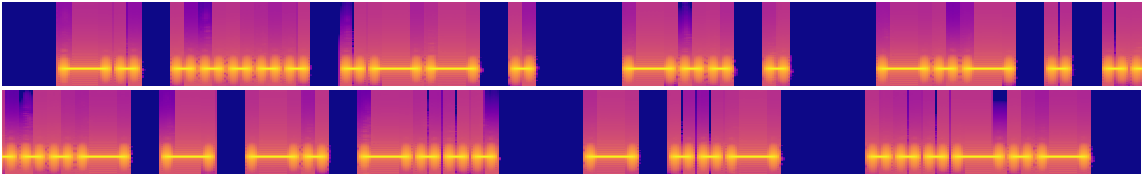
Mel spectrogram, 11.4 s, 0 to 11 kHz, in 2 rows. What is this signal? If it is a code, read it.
Morse code, heard as a keyed tone, about 17 wpm, 700 Hz. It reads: N5WE DE KE4TNB TU <SK>
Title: K1USN SST QSO Practice 17wpm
